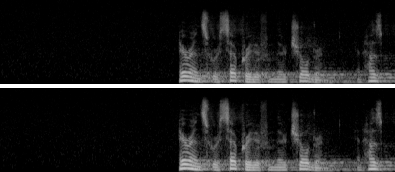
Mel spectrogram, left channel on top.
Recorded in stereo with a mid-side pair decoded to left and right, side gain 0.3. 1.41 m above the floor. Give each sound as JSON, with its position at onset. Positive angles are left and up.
{"t": 1.8, "sound": "a man speaking", "azimuth_deg": -40, "distance_m": 1.0}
